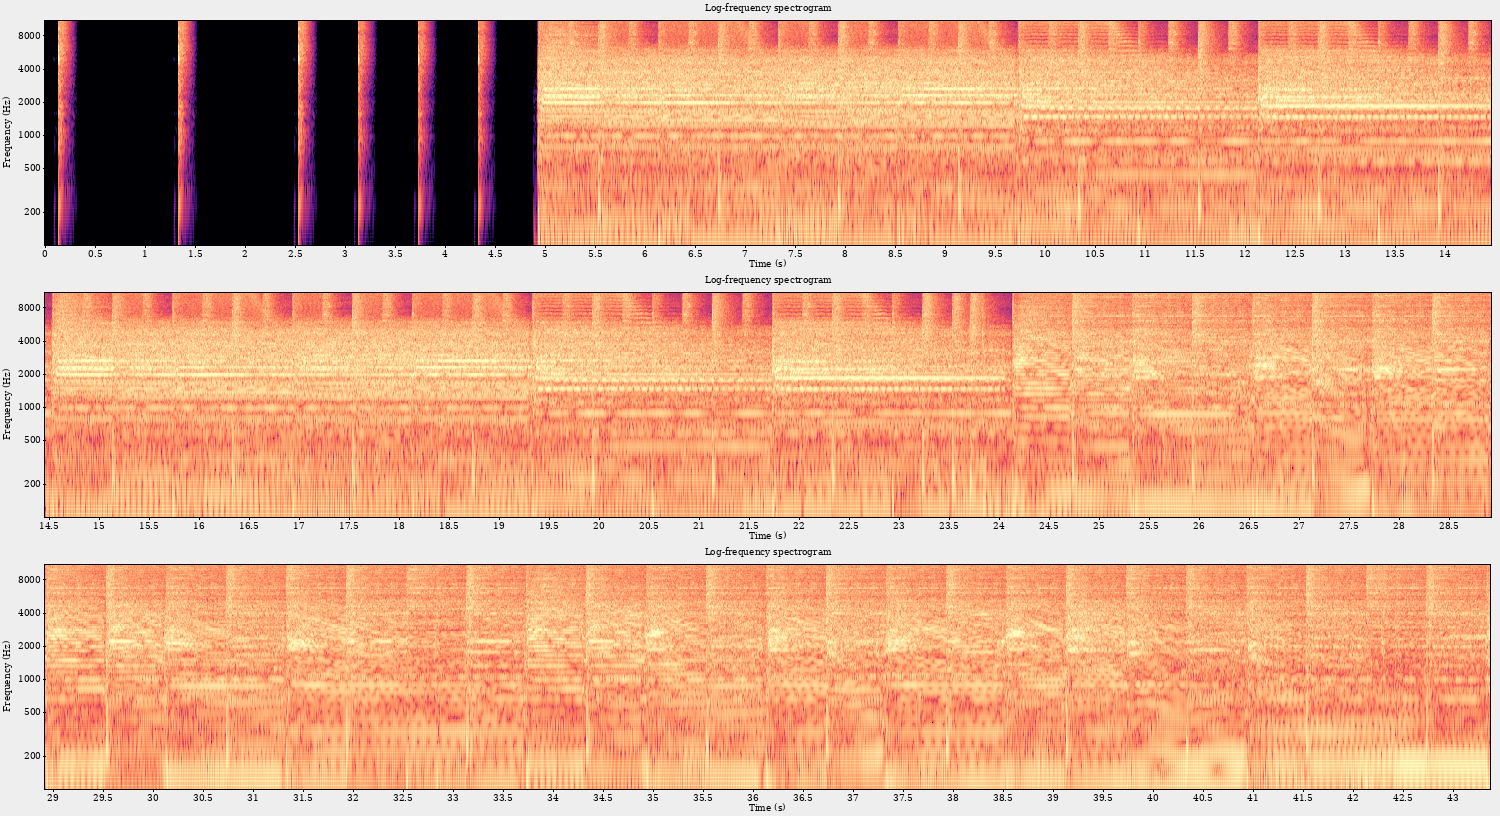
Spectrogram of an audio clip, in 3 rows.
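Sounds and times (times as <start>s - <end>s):
rock guitar: 4.9s - 43.3s.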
